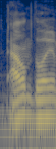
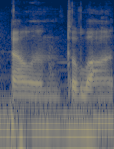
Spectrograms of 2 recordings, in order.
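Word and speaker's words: Alain Delon: think this Alan Delane, is it Alan Delane or Alan Delon? Alan Delon. I always pronounced it like rhyming with Celine Dion, which I don't know if that's true.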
